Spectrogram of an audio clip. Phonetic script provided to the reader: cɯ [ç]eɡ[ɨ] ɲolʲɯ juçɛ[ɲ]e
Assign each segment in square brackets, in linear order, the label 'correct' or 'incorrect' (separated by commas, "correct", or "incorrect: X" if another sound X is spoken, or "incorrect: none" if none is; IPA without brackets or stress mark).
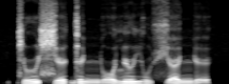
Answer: incorrect: ɕ, incorrect: e, correct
